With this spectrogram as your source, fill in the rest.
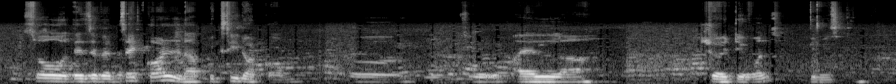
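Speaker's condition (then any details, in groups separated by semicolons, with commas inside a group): No condition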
